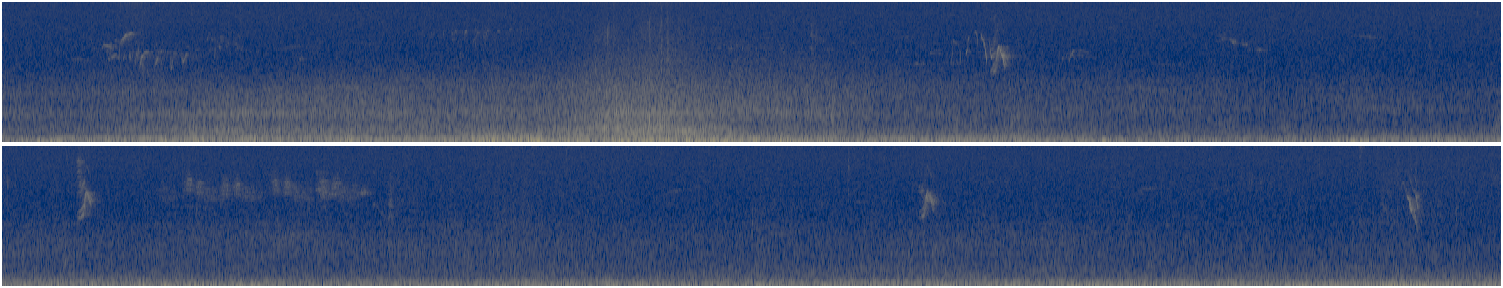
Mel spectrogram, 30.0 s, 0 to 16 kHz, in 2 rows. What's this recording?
Soundscapes > Nature
Sub-Urban Garden Ambience with Birds Singing
Just the ambience of my garden, with the sounds of nature, the occasional vehicle going by and a bit of wind. Recorded with a 1st Generation DJI Mic and Processed with ocenAudio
